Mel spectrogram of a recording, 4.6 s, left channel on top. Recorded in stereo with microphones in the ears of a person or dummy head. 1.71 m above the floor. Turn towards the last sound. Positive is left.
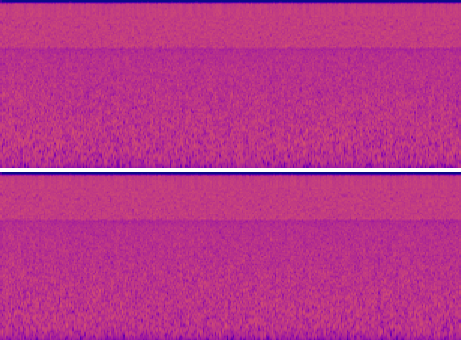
No sound to turn to.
